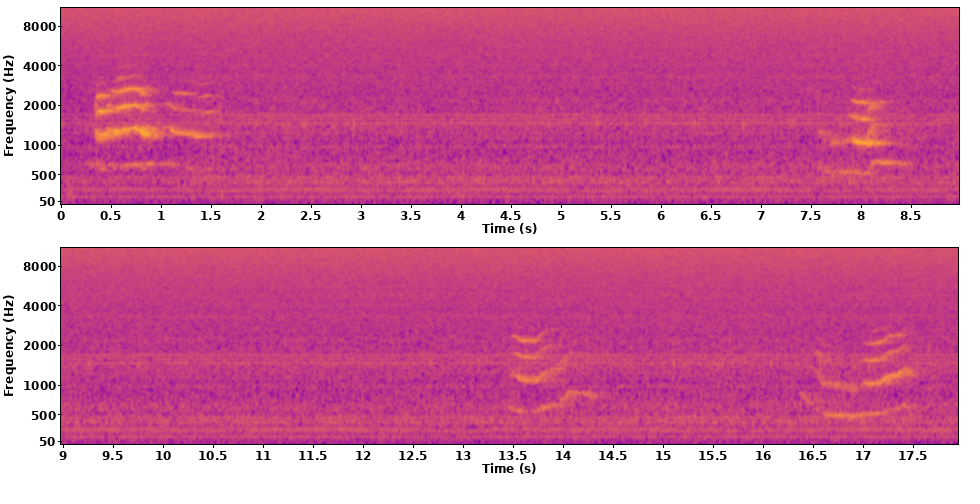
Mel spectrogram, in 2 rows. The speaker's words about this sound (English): and we walked out, and 3 or 4 minutes after we left, Finster realized that we left, and he came down the stairs and started meowing after us to let him out. And he gave up finally, and this is what it sounded like.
